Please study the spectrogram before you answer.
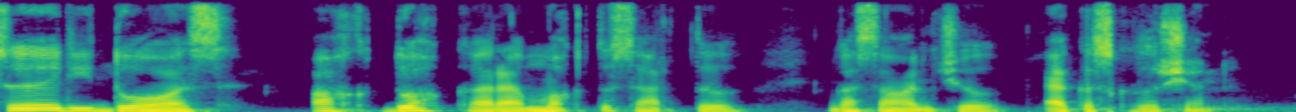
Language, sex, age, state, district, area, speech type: Kashmiri, male, 18-30, Jammu and Kashmir, Kupwara, rural, spontaneous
